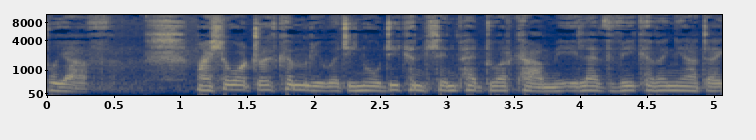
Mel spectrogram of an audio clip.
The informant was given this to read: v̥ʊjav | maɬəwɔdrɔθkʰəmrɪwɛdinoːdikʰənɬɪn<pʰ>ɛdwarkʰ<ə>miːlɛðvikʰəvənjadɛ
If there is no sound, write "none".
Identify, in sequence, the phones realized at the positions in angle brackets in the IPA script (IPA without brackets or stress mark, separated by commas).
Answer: pʰ, a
